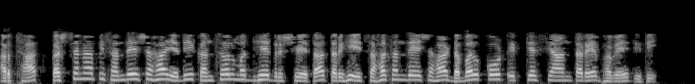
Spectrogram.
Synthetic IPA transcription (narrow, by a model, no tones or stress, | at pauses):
ɐɾt̪ʰaːt̪̚kɐʂt͡ʃɐnaːpisɐnd̪eːʃɐɦɐ̆jɐd̪ikɐnsoːlmɐd̪ʱjeːd̪ɾɪʃjeːt̪ɐt̪ɐɾiɦisɐɦɐsɐnd̪eːʃɐɦɐ̆ɖɐbɐlkoːʈit̪jɐsjaːnt̪ɐɾeːbʱɐʋeːt̪it̪i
